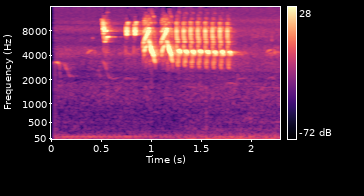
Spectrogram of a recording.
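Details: Pale-headed brushfinch, a critically endangered bird endemic to Ecuador, sings a high, thin phrase: a few sharp introductory notes, then a rapid, evenly spaced trill of bright chips lasting about a second, over faint low background hum.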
